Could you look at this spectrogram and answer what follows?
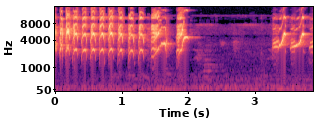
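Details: Sumatran laughingthrush in gacor tembakan song opens with a rapid, even rattle of about a dozen high chirps, then gives sharp falling whistles, a short silence, and more quick slurred notes.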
